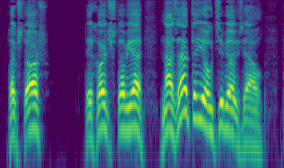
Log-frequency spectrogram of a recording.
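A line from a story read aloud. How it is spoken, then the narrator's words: Surprised, slightly stern. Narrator (Russian): произнес Араратов более удивленно, чем строго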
